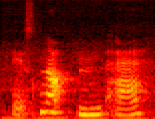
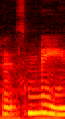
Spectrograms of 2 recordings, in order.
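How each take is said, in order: First: "meh" with a short open E; wrong vowel. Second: "me" with a long EE; the correct "me", clearly; right vowel. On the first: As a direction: clip "meh" short like "met" without the T. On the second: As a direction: stretch "me" into a long bright EE. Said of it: "It's not meh, is it?". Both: Shown as a demonstration.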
